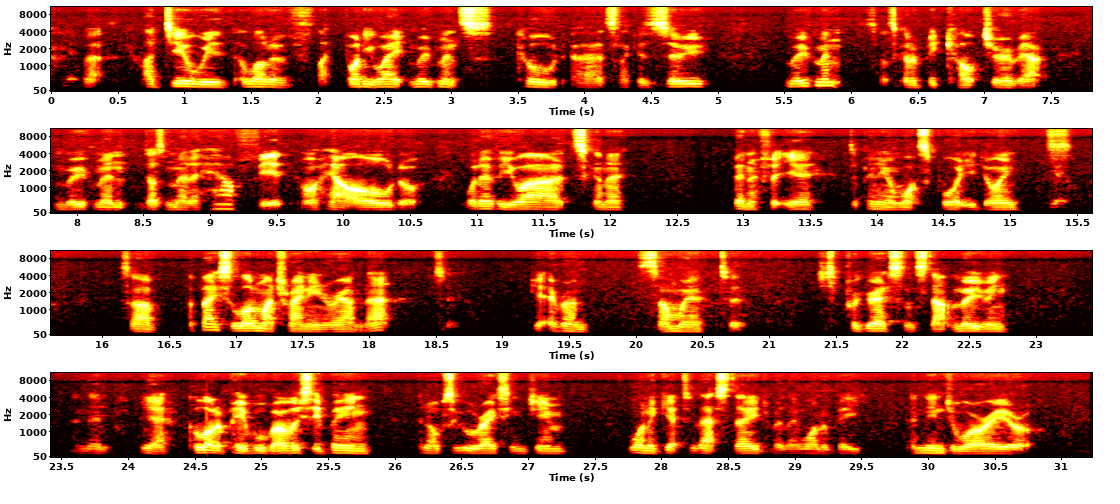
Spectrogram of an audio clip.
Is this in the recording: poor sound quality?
yes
